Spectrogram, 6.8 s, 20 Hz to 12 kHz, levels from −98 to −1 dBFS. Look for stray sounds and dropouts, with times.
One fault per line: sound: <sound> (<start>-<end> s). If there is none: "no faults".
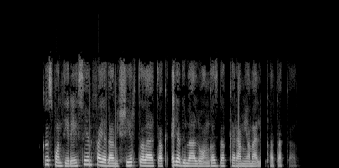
sound: dropout (5.2-5.3 s)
